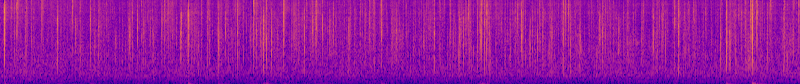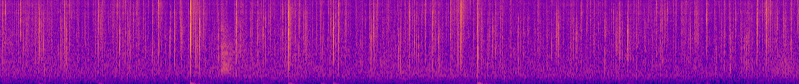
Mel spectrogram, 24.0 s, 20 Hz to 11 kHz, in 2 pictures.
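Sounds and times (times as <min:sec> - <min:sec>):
wood fire crackling and popping: 0:00.0 - 0:23.9.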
